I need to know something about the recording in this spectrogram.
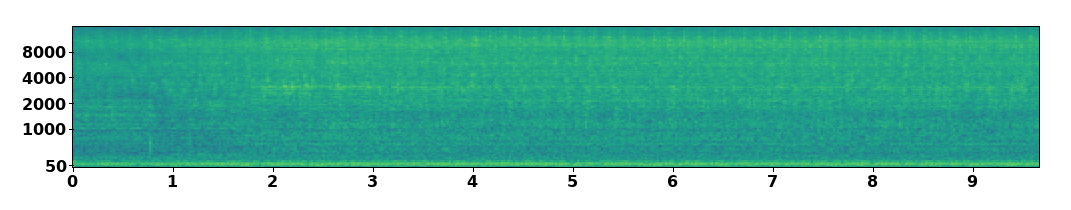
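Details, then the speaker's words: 1995 Ford Explorer 4.0L OHV V6 idling, heard from underneath: a deep uneven thrum from the oil pan/bottom of the engine that began after an oil change; heat shields checked and ruled out, valve tick separate. "The noise I'm after is actually under the truck. It's coming from the oil pan. I'm sure it's not heat shield on anything."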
